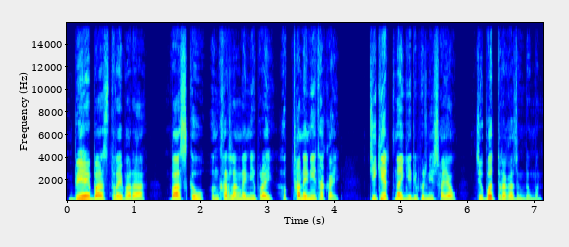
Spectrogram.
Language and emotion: Bodo, angry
